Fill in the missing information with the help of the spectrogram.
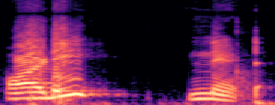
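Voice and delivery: low, drawn-out ordinate for pupils to echo; slow modelled answer. Shown as a demonstration. Teacher models the new term to pupils, slow and drawn out. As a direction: stretch ordinate out slowly, syllable by syllable.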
